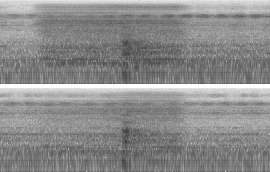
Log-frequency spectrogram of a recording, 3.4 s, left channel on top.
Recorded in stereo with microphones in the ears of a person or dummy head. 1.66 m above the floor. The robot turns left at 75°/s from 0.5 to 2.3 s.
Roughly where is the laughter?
Behind.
